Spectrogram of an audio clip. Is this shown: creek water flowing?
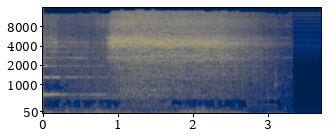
no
